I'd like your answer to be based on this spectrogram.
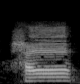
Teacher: بص يا اخي، حاميم الحروف المقطعه، حا بتمد بمقدار حركتين بس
